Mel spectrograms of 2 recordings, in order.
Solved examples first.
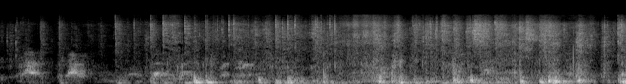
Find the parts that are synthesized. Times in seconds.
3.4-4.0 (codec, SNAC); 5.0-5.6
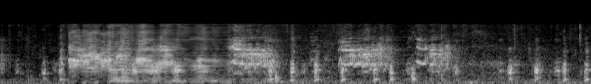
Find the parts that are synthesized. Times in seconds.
0.7-2.3 (vocoder, HiFi-GAN)

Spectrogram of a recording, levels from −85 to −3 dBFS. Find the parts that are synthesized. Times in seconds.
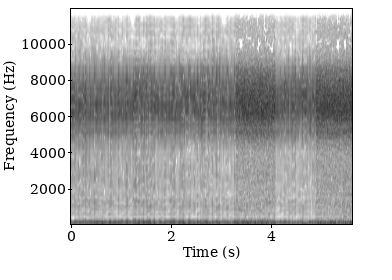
0.0-3.3 (vocoder, BigVGAN v2); 4.1-4.9

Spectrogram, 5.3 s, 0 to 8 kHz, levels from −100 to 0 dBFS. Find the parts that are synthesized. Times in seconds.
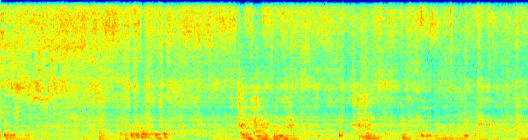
0.6-5.3 (codec, SNAC)

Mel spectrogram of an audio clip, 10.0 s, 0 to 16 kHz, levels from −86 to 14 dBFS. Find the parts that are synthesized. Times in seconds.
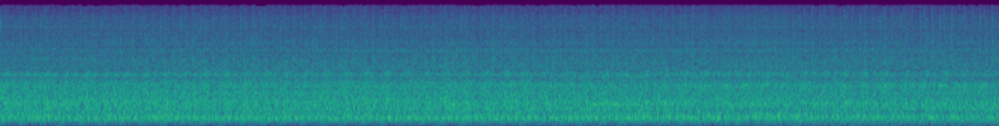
7.1-7.9 (autoencoder, DAC-VAE)

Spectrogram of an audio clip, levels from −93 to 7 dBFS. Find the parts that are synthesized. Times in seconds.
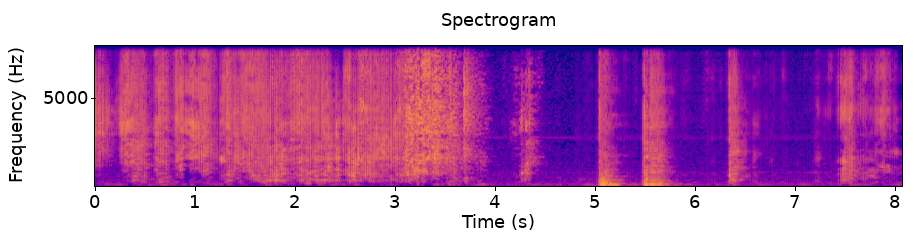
0.0-3.1 (vocoder, BigVGAN v2); 4.8-8.1

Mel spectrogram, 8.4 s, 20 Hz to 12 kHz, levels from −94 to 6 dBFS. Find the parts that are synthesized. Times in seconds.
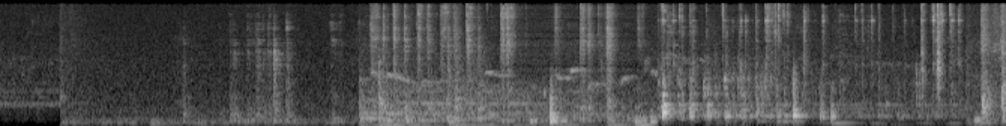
4.2-5.4 (autoencoder, DAC-VAE)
